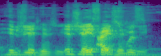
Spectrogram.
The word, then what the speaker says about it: Hingy: Did we determine how to pronounce that? Yep. He said Hingy.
